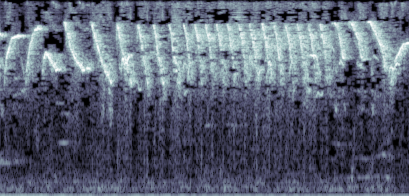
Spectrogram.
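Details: A canary delivers extended 'cuit cuit' song meant as a lure so juvenile canaries begin to sing. High swooping notes run together into a quick, even trill lasting the whole stretch, ending with a couple of looping calls.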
